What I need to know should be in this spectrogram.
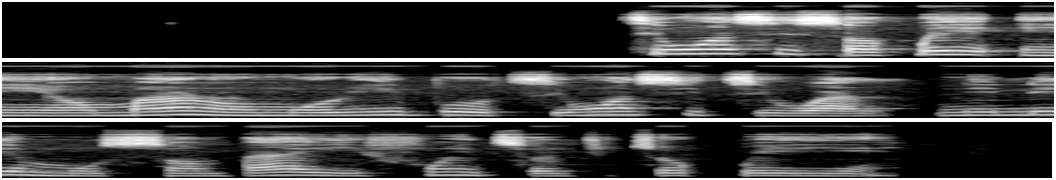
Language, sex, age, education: Yoruba, female, 15-29, tertiary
